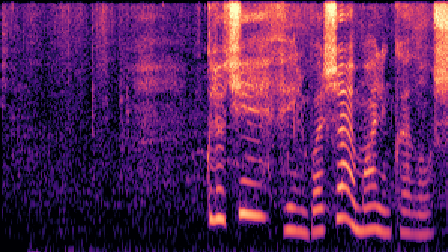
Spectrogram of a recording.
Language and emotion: Russian, sad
